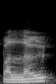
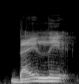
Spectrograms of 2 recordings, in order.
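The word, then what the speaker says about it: Balliol: Oh, so this is Balo Balo Balong. My pronunciation is terrible today. That's a Scottish name. People always try and correct me. Go. That's actually Ba Bailey.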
